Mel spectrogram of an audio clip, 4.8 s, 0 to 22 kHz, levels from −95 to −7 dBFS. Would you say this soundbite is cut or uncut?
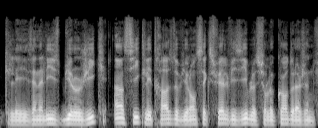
uncut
